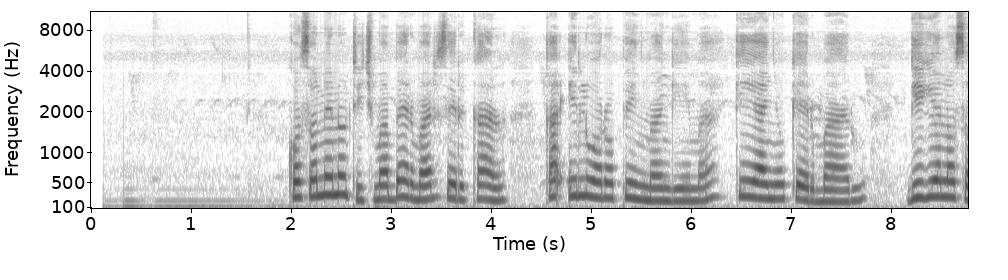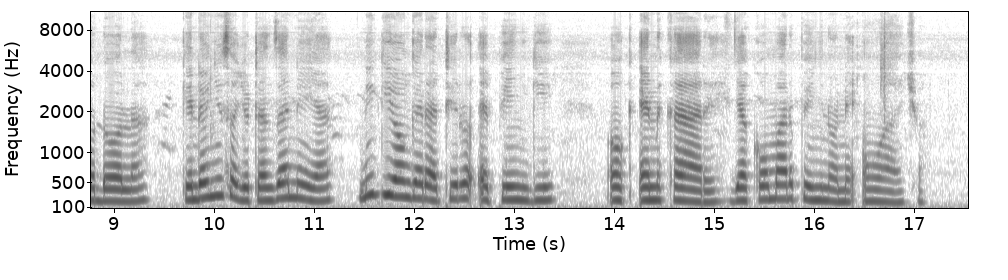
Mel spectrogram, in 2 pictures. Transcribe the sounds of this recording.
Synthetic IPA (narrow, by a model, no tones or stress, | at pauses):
kɔsonɛnɔtit͡ʃmabɛrmarsɪɾkalkaʔɪlwɔɾɔpiɲmaŋɡɪmakɪjaɲokermaɾu | ɡɪɡelɔsɔdɔla | kendoɲisod͡ʒɔtanzanɪja | nɪɡɪɔŋɡɛɾatiɾoʔepɪɲɡɪ | ɔkɛnkaɾɛd͡ʒakɔmarpiɲnɔnɛʔɔwat͡ʃɔ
